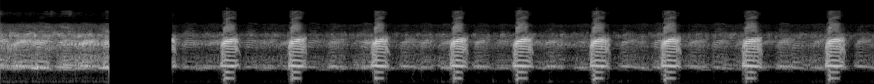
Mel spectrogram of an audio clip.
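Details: Male green tree frog calling beside a road at night in Ouachita National Forest, lit by a flashlight. A chorus hums, then cuts out briefly. Loud, nasal, honking notes follow, repeated about every 0.75 seconds, with the chorus continuing behind.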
